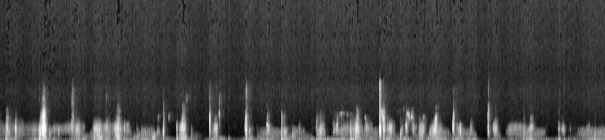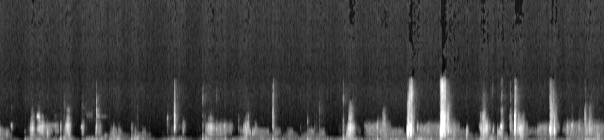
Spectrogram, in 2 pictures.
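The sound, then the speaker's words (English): Busy bird chirping overhead in a flowering tree, a steady stream of quick, sharp chirps repeating over outdoor background noise and low rumble, with a few brighter, louder calls near the end. “Somebody chirping up a storm up there.”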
